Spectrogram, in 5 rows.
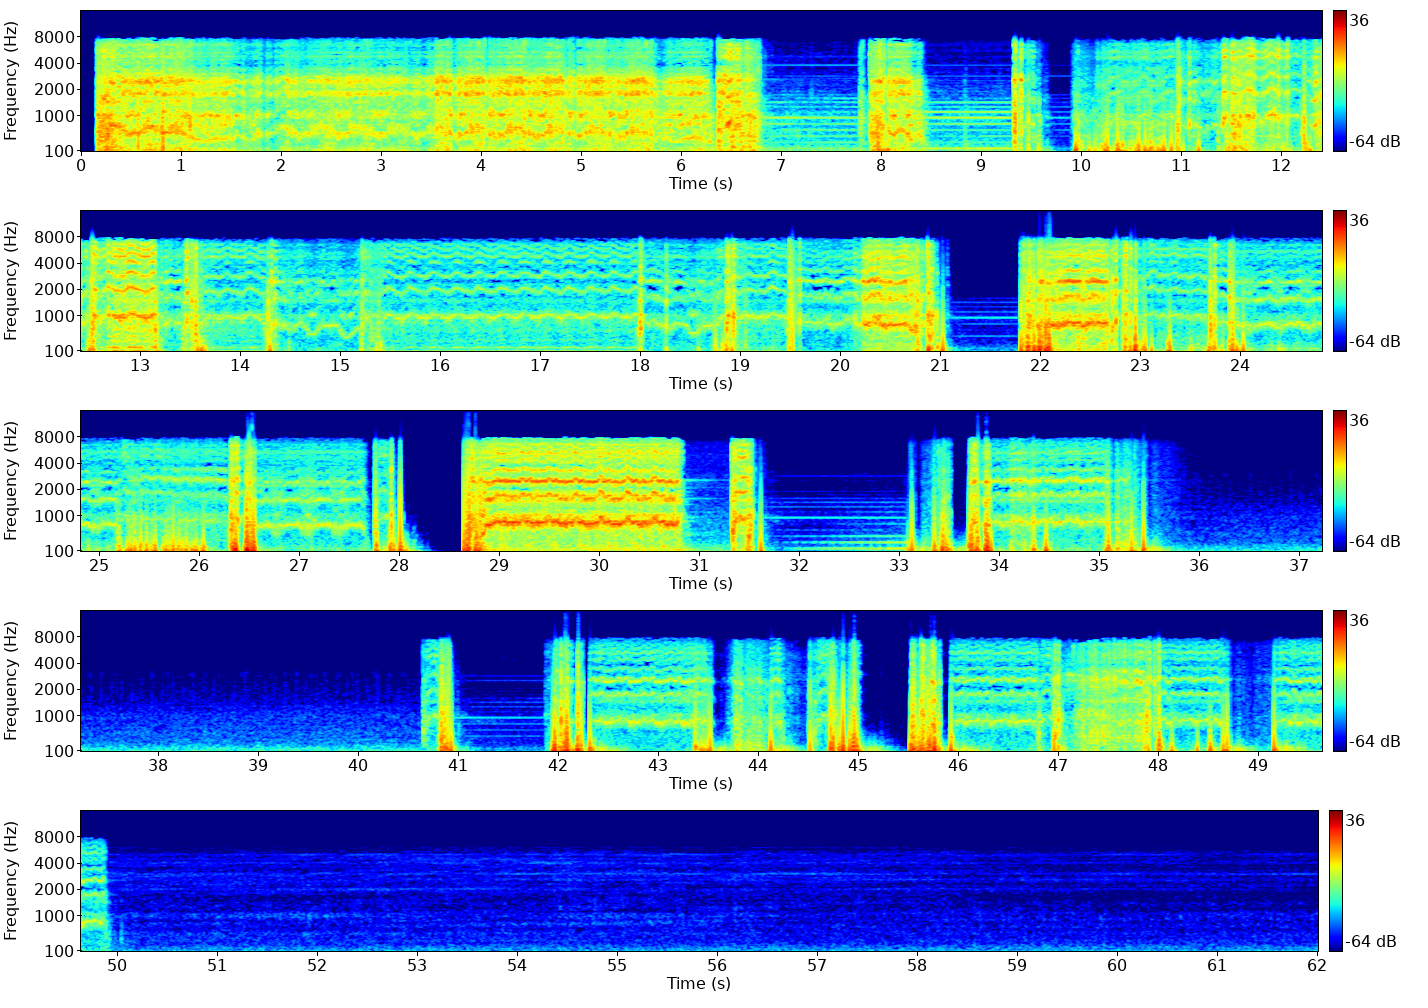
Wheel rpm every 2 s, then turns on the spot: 150, 240, 240, 190, 190, 240, 280, 270, 300, 280, 240, 260, 270, 260, 220, 200, 170, 230, 10, 0, 80, 210, 210, 260, 280, 50, 0, 0, 0, 0, 0.
20-24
